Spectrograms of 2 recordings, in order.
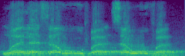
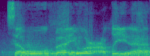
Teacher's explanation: Sa tidak monyong, ketemu waw monyongkan.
